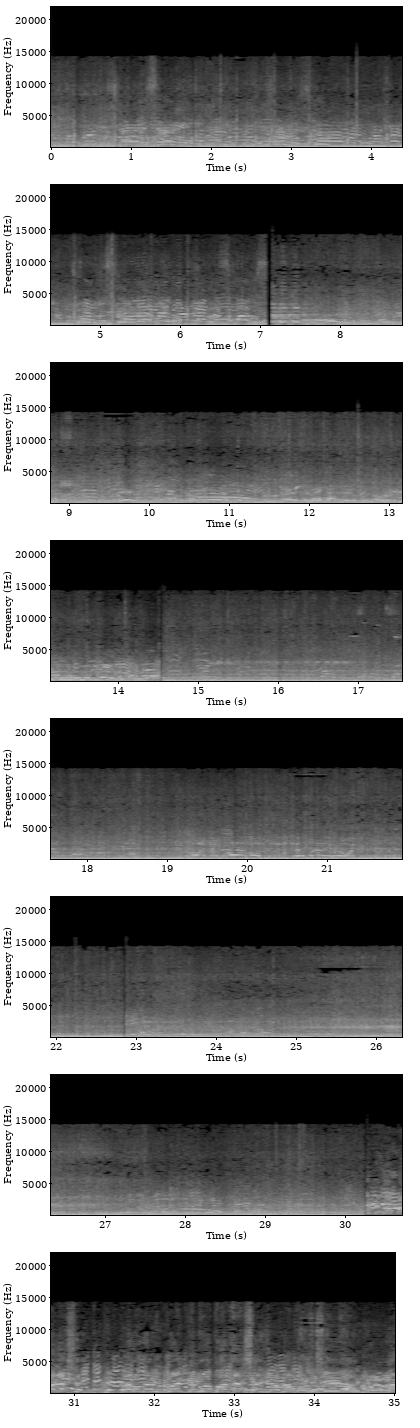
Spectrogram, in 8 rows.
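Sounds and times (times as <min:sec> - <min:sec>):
truck engine passing: 0:00.0 - 0:30.3
cars passing: 0:00.0 - 0:35.0
motorcycles passing: 0:00.0 - 0:35.0
voices: 0:00.0 - 0:35.0.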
